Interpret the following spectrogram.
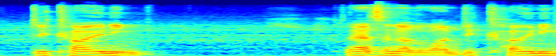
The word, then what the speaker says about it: DeConing: DeConing is pronounced DeConing, not DeConning.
